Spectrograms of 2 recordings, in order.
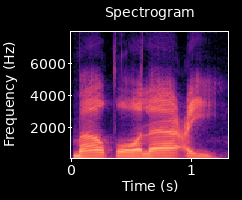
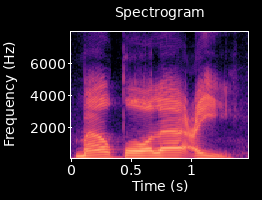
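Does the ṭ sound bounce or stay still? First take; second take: bounces; bounces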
